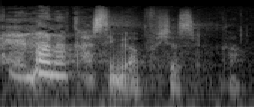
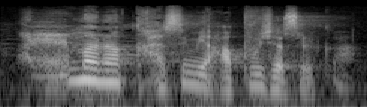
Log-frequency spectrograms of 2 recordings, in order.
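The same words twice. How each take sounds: First: 얼마나 가슴이 아프셨을까 repeated much higher, aching; anguished echo. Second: Said in the usual way. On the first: Shown as a demonstration. A pastor imagining God's heartbreak, high and aching. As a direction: lift 얼마나 high and let the line ache.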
